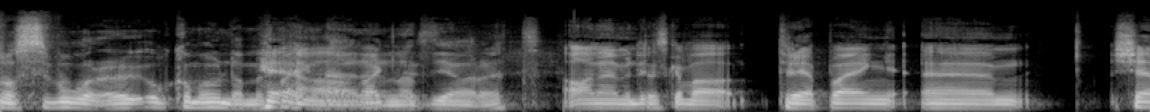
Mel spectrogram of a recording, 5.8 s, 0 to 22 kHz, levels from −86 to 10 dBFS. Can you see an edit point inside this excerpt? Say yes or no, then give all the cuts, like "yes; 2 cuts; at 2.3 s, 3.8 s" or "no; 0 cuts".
yes; 3 cuts; at 1.3 s, 2.8 s, 3.2 s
